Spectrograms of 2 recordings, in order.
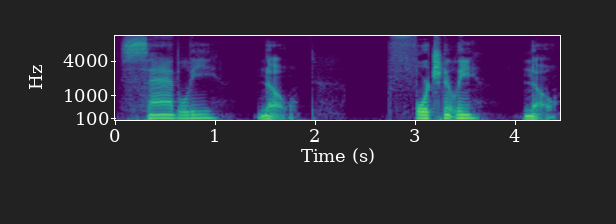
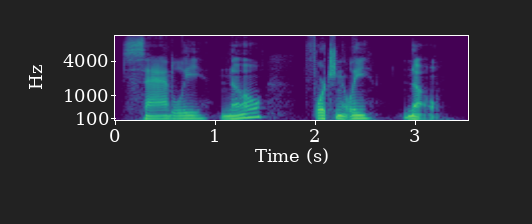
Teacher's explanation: It's basically the same amount of time between that first stressed syllable and the last, but in the second phrase, there are 3 syllables, so I have to say them really fast. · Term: stress timing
